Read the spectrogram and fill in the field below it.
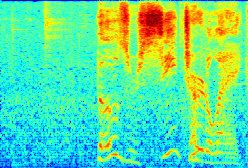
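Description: A cartoon voice speaks happily.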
